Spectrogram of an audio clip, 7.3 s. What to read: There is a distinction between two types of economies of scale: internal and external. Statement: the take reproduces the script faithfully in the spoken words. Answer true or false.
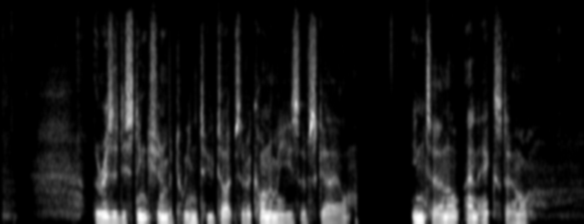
true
